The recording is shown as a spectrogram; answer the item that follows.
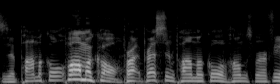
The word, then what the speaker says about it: Pomykal: But so Preston, and how do you pronounce it? Is it Pomykal? Pomykal.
